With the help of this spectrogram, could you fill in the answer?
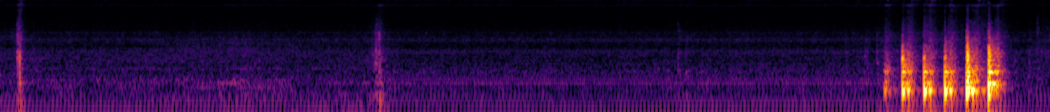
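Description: A baker knocks on a loaf of bread taken from the oven: two faint, isolated taps are followed by a quick run of dull, low thuds with almost no ring. The loaf is judged underbaked because it was checked a bit too early.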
